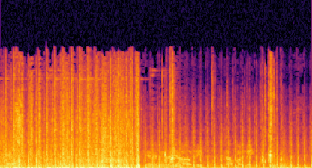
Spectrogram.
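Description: Rapid gunfire in the mobile video game Call of Duty Mobile during a battle royale match, a dense stream of loud repeated shots that thins out after a couple of seconds, with talk over it.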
